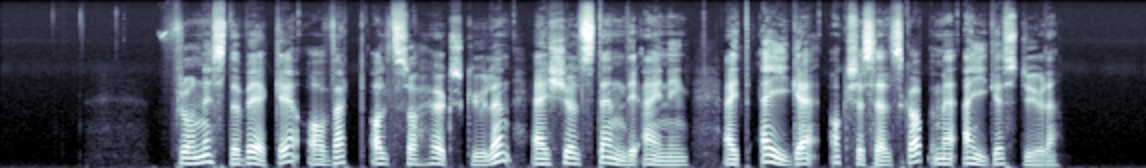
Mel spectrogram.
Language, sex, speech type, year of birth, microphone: Norwegian, male, read, 1984, Sennheiser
